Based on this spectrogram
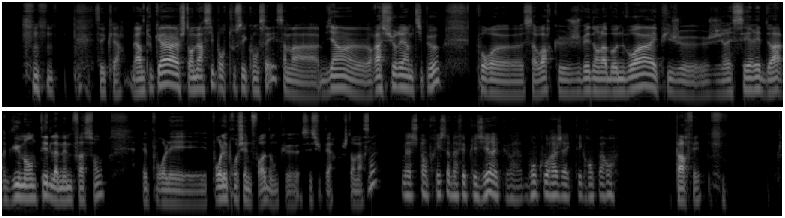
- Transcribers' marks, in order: chuckle; laughing while speaking: "grands-parents !"; chuckle
- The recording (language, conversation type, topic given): French, advice, Quelle pression ta famille exerce-t-elle pour que tu te maries ou que tu officialises ta relation ?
